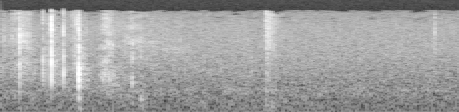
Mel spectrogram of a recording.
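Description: A sticker sheet handled and set down on a desk: a quick cluster of light paper clicks and rustles in the first half second, then one more tick about a second later, over quiet room tone.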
